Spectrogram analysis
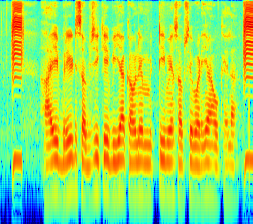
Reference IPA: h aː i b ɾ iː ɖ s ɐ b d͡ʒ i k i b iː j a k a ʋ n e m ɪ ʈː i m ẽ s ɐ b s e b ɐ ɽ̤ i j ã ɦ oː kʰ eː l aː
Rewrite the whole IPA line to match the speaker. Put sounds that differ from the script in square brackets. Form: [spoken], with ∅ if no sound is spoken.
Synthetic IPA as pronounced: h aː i b ɾ iː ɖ s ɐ b d͡ʒ i k [e] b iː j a k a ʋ n e m ɪ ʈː i m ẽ s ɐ b s e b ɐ ɽ̤ i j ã ɦ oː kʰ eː l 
